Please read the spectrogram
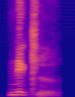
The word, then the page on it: nickel: Indian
